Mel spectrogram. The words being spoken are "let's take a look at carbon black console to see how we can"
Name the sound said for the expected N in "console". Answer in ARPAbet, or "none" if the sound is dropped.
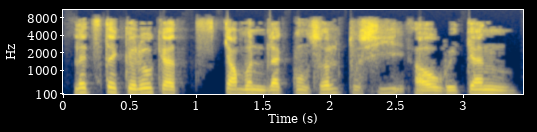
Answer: none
